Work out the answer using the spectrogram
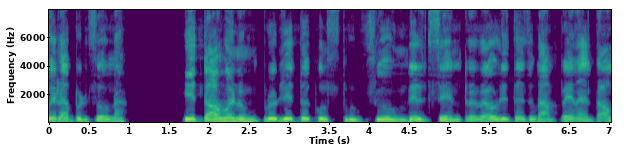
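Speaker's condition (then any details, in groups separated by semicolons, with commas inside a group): Cerebral palsy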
